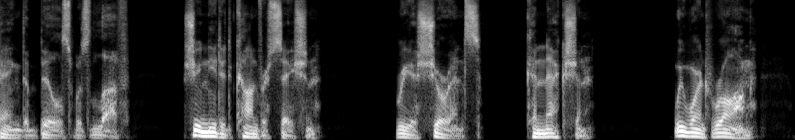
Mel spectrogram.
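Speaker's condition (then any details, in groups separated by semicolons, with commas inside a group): No condition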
